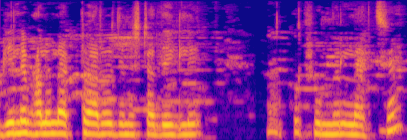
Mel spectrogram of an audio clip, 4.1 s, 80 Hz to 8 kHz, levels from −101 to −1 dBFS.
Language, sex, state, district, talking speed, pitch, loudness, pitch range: Bengali, female, West Bengal, Kolkata, 160 wpm, 220 Hz, -16 LUFS, 205-235 Hz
